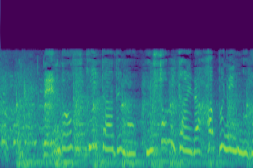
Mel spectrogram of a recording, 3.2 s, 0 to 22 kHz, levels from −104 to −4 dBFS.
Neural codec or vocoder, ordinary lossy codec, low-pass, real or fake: vocoder, 44.1 kHz, 80 mel bands, Vocos; none; 7.2 kHz; fake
